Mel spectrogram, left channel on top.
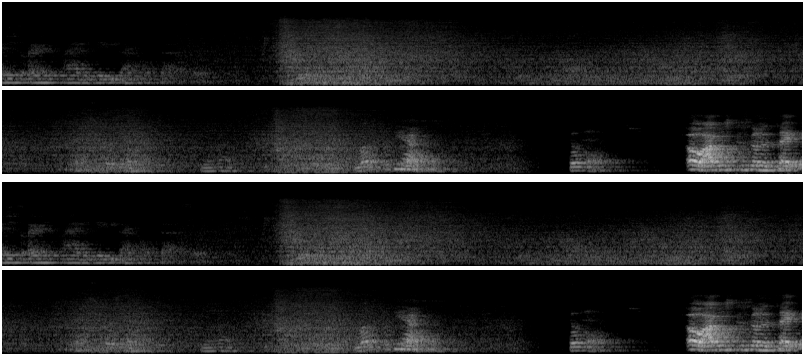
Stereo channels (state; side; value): normal; both; correlation 0.95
